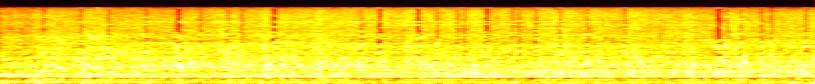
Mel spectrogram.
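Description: Car engine running at a steady speed with road noise, heard from inside the car's cabin while rolling alongside another car.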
